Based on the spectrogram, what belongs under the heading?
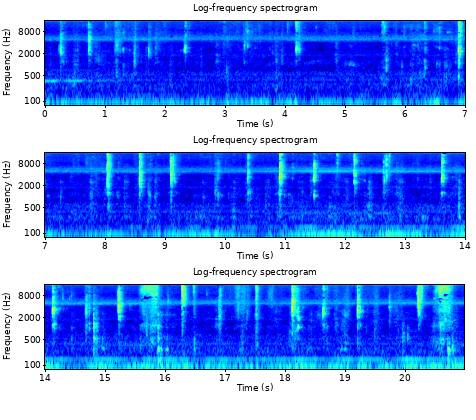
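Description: Close-up chewing and mouth smacking by a man eating rice and curry by hand, with frequent short sharp clicks, over a steady low hum.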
